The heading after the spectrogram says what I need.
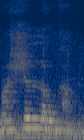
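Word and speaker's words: מה שלומך: So the word mashlomcha, that ma letter, the letter sheva with dagesh chazak in it. Notice how I'm saying it, mashalomcha.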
